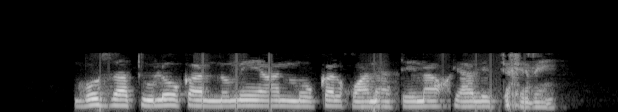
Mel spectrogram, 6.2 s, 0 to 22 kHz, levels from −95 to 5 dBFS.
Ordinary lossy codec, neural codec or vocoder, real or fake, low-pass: AAC, 16 kbps; none; real; 3.6 kHz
